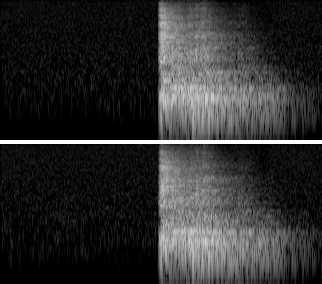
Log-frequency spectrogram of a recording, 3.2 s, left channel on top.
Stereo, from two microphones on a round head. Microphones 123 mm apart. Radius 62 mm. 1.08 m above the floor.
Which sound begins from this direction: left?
A zipper, at 1.6 s.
